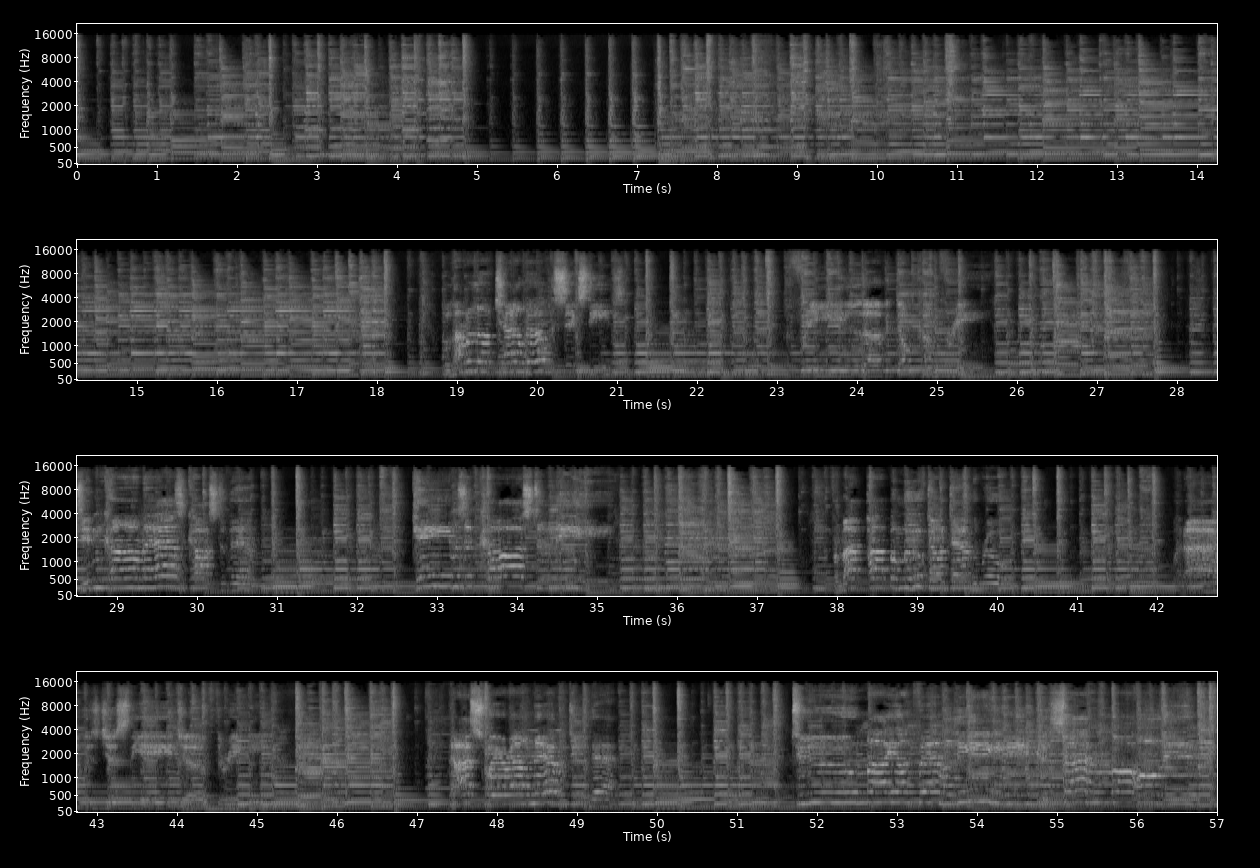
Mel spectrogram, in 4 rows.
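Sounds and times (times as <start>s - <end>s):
acoustic guitar strumming: 0.0s - 57.0s
man singing: 18.6s - 21.8s, 23.0s - 26.4s, 27.0s - 31.2s, 32.5s - 36.0s, 37.7s - 40.6s, 41.9s - 46.1s, 47.2s - 50.0s, 51.3s - 57.0s.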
